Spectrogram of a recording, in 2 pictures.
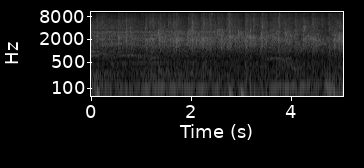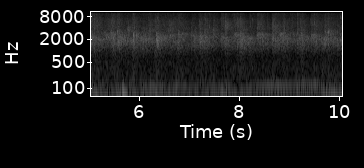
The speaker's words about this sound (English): Oh, I like the way you are clapping, acknowledging God, boosting your faith, and opening a door of supernatural visitation into your life, into your life.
